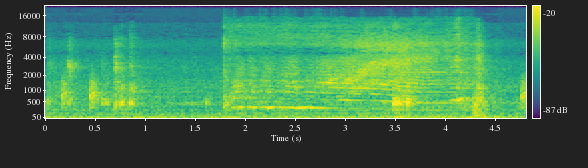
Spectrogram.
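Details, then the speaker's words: Turbocharged Pulsar after an engine swap, fresh oil in and tune not yet uploaded, before starting; a quiet, short, steady hum rises for about a second; the fuel pump priming normally. "all pump sounds like it's Prime so let's do it"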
